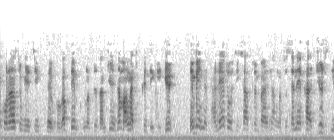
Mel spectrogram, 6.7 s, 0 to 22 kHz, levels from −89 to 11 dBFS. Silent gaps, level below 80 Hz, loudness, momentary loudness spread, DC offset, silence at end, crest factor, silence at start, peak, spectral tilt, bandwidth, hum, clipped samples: none; -50 dBFS; -30 LUFS; 11 LU; under 0.1%; 0 s; 22 dB; 0 s; -10 dBFS; -3 dB/octave; 8.2 kHz; none; under 0.1%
